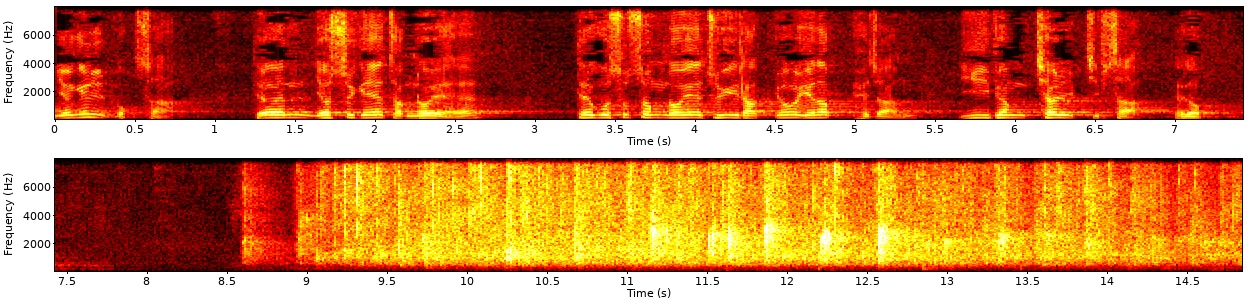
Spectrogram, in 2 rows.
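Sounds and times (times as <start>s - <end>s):
speech: 0.0s - 7.3s
audience applause: 8.6s - 14.8s.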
